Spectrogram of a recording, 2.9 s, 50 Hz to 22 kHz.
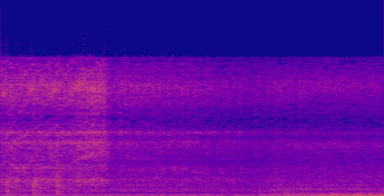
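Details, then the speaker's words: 2005 Suzuki Grand Vitara, the old starter before replacement. A continuous heavy cranking whirr with an uneven beat and no firing, turning the engine over slowly: slow cranking from the worn starter, cause suspected but not confirmed. "Okay, so that was a little slow."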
